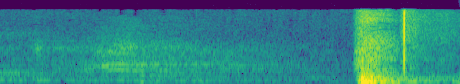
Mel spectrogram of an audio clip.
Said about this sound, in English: You people that have hair, it's like a soft landing you've got. When you bald and you slap yourself in the head, it hurts.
